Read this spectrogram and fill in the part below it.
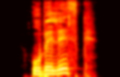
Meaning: obelisk (a tall, square, tapered, stone monolith topped with a pyramidal point)
- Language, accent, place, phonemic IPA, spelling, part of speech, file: German, Germany, Berlin, /obəˈlɪsk/, Obelisk, noun, De-Obelisk.ogg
